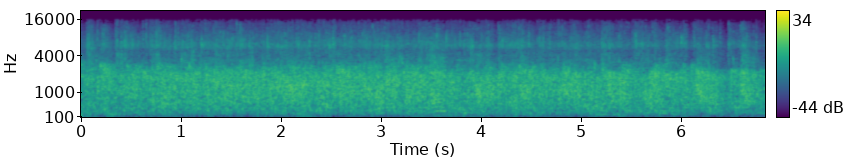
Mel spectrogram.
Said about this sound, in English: Before I pray, can we just give a clap offering to God?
